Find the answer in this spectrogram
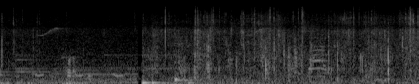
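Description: Small twig fire crackling with scattered sharp pops, with short chirping bird calls over it and a dull low thump about a second and a half in.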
